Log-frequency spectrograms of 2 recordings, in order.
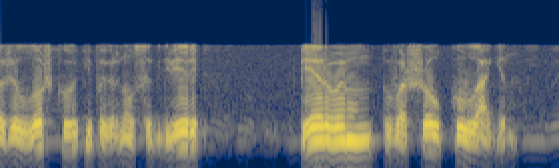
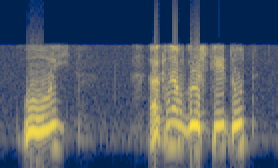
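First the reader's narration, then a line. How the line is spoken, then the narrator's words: Excited exclamation. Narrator (Russian): воскликнула Марейка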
